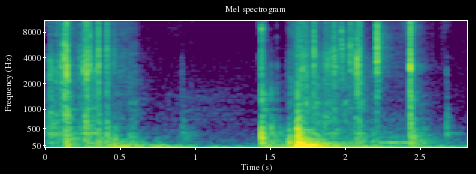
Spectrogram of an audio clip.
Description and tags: Open and close a door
